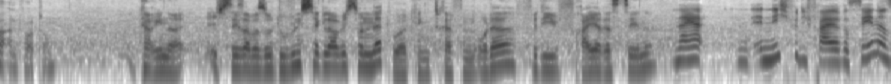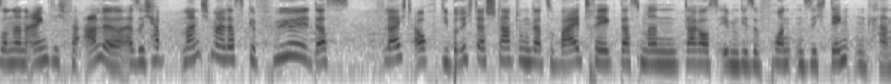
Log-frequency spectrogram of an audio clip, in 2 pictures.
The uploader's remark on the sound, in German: Live-Podcast von der Republica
